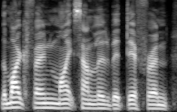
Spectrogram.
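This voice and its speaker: Croaky, breathless man, low voice. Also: fairly even intonation, fast talker, fairly bright tone, dry recording, studio quality. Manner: rambling, repeats himself, lots of fillers. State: croaky and short of breath after surgery. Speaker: crypto channel host. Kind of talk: casual talk to camera. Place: studio booth. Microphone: new microphone.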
